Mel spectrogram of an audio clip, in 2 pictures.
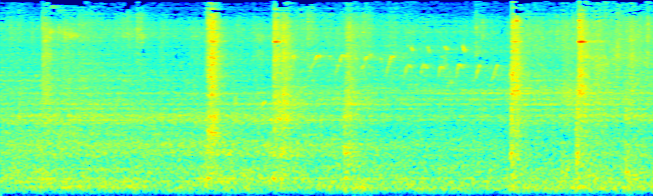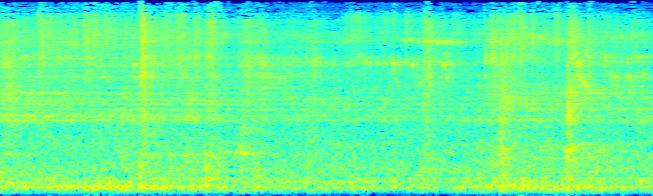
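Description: Passenger train running into the station, heard from an open coach door: a steady rumble of the wheels on the track, with sharp clicks at irregular intervals as the wheels pass over rail joints and points.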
